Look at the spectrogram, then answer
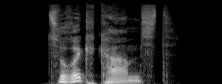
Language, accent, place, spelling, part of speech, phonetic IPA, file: German, Germany, Berlin, zurückkamst, verb, [t͡suˈʁʏkˌkaːmst], De-zurückkamst.ogg
- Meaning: second-person singular dependent preterite of zurückkommen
